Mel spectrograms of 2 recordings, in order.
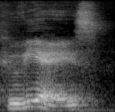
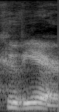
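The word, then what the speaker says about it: Cuvier: Again pronounced kovvier not kovier because remember George is kovier father of paleontology French guy.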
